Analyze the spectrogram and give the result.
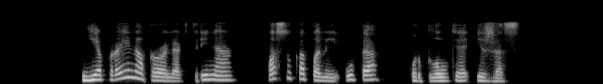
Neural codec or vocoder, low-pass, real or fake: codec, 16 kHz, 1.1 kbps, Voila-Tokenizer; 7.2 kHz; fake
